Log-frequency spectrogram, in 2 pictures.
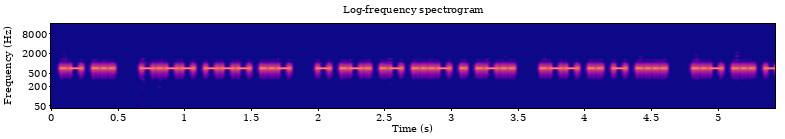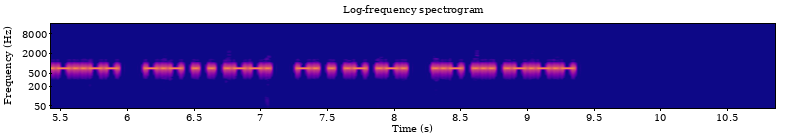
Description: Morse code, heard as a keyed tone, about 37 wpm, 700 Hz. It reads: AS YOU TRAVEL WITH US, KEEP NEAR US.
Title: Sentences from Top 1000 Words - Review Part 2 - 40wpm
